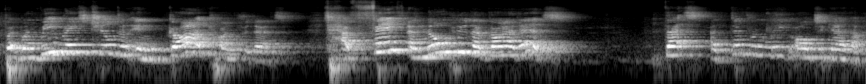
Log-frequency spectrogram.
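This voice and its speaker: An older woman from Denmark whose first language is Danish, preaching a sermon slowly and emphatically and repeating her key phrases. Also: high-pitched. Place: church hall. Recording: echoey hall, from far off.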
